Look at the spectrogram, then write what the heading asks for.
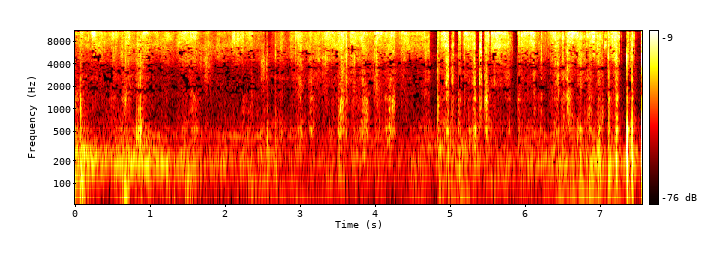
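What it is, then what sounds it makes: Small white pumpkin. Long nails tap and scratch the rind and stem of a small, whole white pumpkin. Soft, dry, hollow-sounding taps mix with a continuous fine, hissy scratching.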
